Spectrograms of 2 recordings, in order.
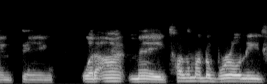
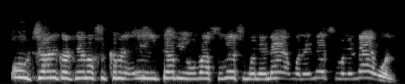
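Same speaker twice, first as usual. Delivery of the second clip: mock gushing fan; 10 semitones higher, faster than usual. Mocks fans gushing.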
